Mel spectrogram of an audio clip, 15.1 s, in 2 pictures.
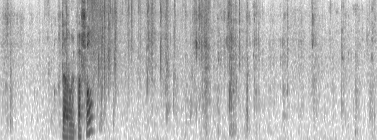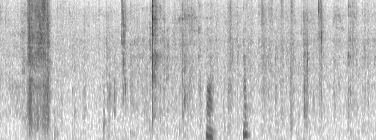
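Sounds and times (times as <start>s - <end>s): crunching crisp flatbread: 1.7s - 11.0s.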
